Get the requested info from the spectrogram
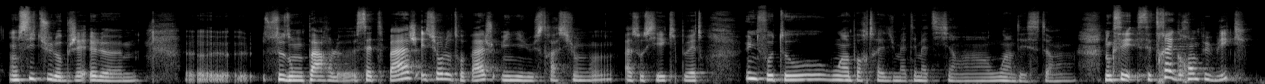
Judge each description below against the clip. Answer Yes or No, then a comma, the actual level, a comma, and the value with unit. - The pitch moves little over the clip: No, average, 3.2 semitones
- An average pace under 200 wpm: Yes, average, 180 wpm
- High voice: Yes, high, 195 Hz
